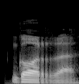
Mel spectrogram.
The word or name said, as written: Gorra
